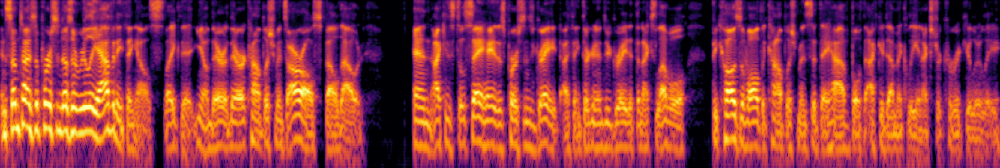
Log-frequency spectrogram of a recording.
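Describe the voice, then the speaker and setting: Everything around the speaker is quiet. The words come out very fast. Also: man. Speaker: professor and department chair. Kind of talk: advising talk.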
